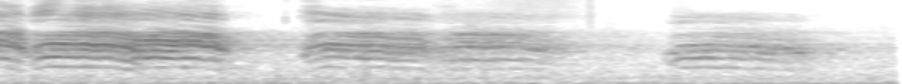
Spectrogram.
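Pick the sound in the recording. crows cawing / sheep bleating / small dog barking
crows cawing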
